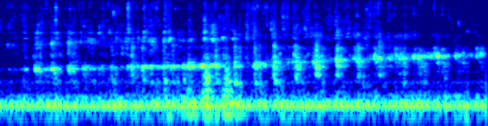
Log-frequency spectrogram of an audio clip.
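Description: Water pours steadily into tamarind and plum syrup in a container, a continuous close splashing trickle whose pitch rises slightly as it fills.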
